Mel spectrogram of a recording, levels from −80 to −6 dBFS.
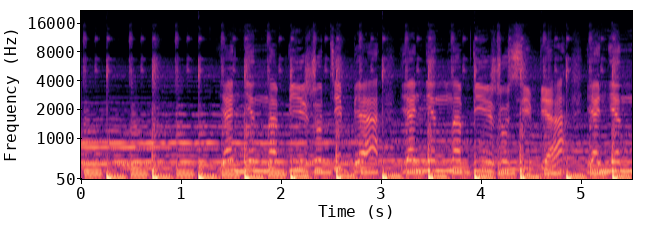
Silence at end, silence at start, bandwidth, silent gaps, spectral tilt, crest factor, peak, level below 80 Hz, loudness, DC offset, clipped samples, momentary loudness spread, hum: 0 s; 0 s; 13.5 kHz; none; -6 dB/octave; 18 dB; -2 dBFS; -22 dBFS; -21 LUFS; under 0.1%; under 0.1%; 3 LU; none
